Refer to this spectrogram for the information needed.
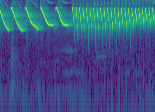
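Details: Training song of a timbrado canary: four drawn-out falling whistles, then a rapid, even trill of short notes about eight per second.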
